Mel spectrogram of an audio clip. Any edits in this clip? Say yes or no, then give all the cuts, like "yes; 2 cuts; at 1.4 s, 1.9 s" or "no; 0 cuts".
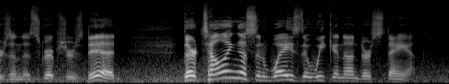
no; 0 cuts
